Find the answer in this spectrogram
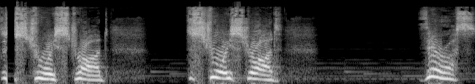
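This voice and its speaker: A female-sounding, high-pitched put-on character voice at a very slow pace, with faint music in the background. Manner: mumbling, weak.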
